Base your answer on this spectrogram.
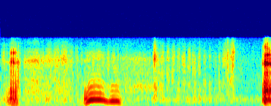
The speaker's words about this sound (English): Here, now, use my pen. Hmm? Go on, now. Write your name on this piece of paper.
